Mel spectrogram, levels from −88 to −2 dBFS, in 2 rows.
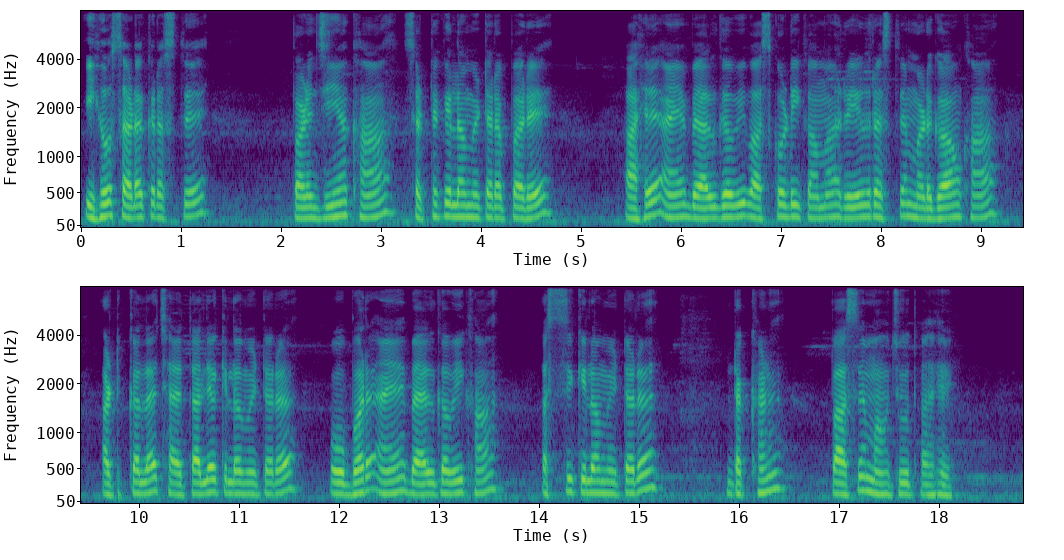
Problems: constant background noise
